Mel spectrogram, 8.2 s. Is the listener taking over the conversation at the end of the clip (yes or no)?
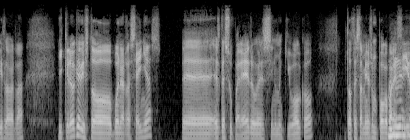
no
